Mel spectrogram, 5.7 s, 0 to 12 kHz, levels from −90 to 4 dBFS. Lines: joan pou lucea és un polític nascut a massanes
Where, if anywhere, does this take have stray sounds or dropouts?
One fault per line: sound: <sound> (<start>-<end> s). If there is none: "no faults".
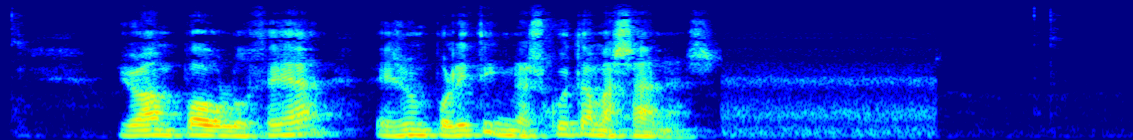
no faults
